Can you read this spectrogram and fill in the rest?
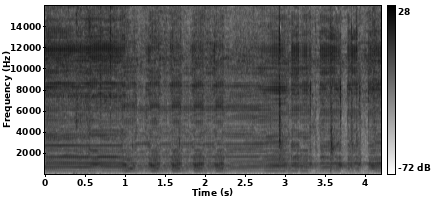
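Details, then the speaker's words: Air conditioning unit at annual service: continuous buzzy electrical hum with harsh edge; run capacitor measured about 32 µF against 35 rated, to be changed; component humming, cause suspected, not confirmed. "got a hum to it too."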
